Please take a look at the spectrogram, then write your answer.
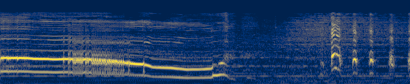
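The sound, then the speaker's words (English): A small chicken in a Thomas the Tank Engine story, flapping and landing on Thomas's buffer, lets out a long, drawn-out squawk that slides downward, then after a brief pause gives a quick series of five or so short clucks. “Sitting on his buffer was a small, very cute-looking chicken.”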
